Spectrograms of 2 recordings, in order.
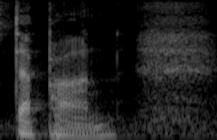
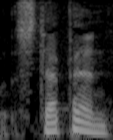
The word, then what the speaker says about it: Szczepan: It's spelled S-Z-C-Z. That's 4 letters before we reach a vowel, which is E, and then P-A-N. And I think that's Szczepan. And then Twardoch is T-W-A-R-D-O-C-H. So Szczepan Twardoch, at the age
